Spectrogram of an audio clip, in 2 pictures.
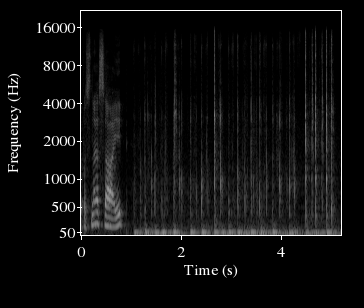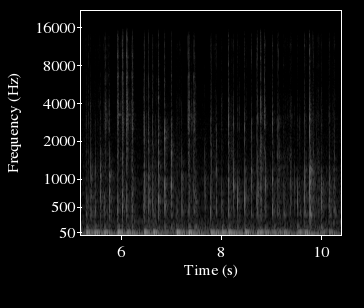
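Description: Keyboard keys clatter rapidly as someone types.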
